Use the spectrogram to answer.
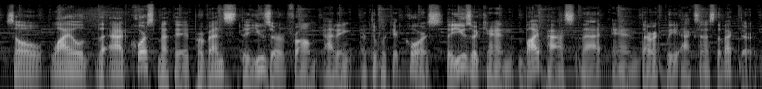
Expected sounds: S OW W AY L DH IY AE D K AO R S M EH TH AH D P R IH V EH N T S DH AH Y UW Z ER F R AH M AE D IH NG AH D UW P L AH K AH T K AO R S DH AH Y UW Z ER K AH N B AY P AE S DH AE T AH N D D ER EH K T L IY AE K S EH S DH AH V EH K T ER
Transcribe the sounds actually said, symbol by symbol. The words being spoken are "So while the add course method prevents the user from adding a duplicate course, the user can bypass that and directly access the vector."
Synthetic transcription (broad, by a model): S OW W AY L DH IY AE D K AO R S M EH TH AH D P R IH V EH N T S DH AH Y UW Z ER F R AH M AE D IH NG AH D UW P L AH K AH T K AO R S DH AH Y UW Z ER K AH N B AY P AE S DH AE T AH N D D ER EH K T L IY AE K S EH S DH AH V EH K T ER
